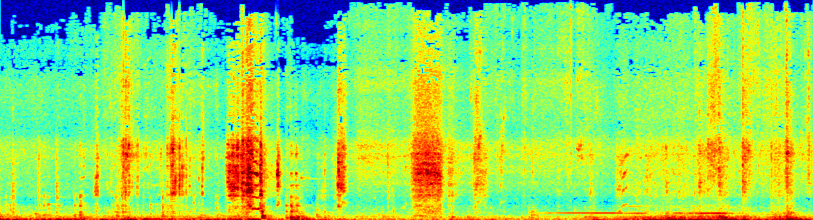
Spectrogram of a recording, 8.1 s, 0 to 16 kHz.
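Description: Running noise of a Tokyu 8500 series electric train: a steady low rumble with scattered clicks from the wheels and track, easing off in the middle and building up again toward the end. Two short hisses come a few seconds in, and a faint steady whine sounds in the second half.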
